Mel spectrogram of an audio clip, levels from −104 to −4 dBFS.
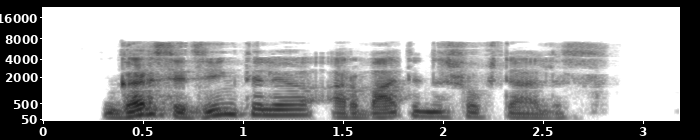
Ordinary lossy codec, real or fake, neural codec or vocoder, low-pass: AAC, 32 kbps; real; none; 7.2 kHz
